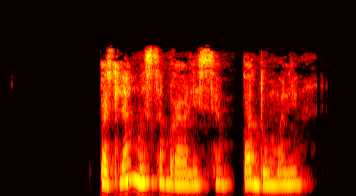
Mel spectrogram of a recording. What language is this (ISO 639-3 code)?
bel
